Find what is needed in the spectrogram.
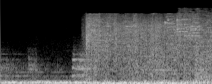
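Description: Animated logo-intro sound effects over a deep low rumble. About a second in comes a sudden loud crash of shattering glass and debris, which keeps crackling as the pieces scatter.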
